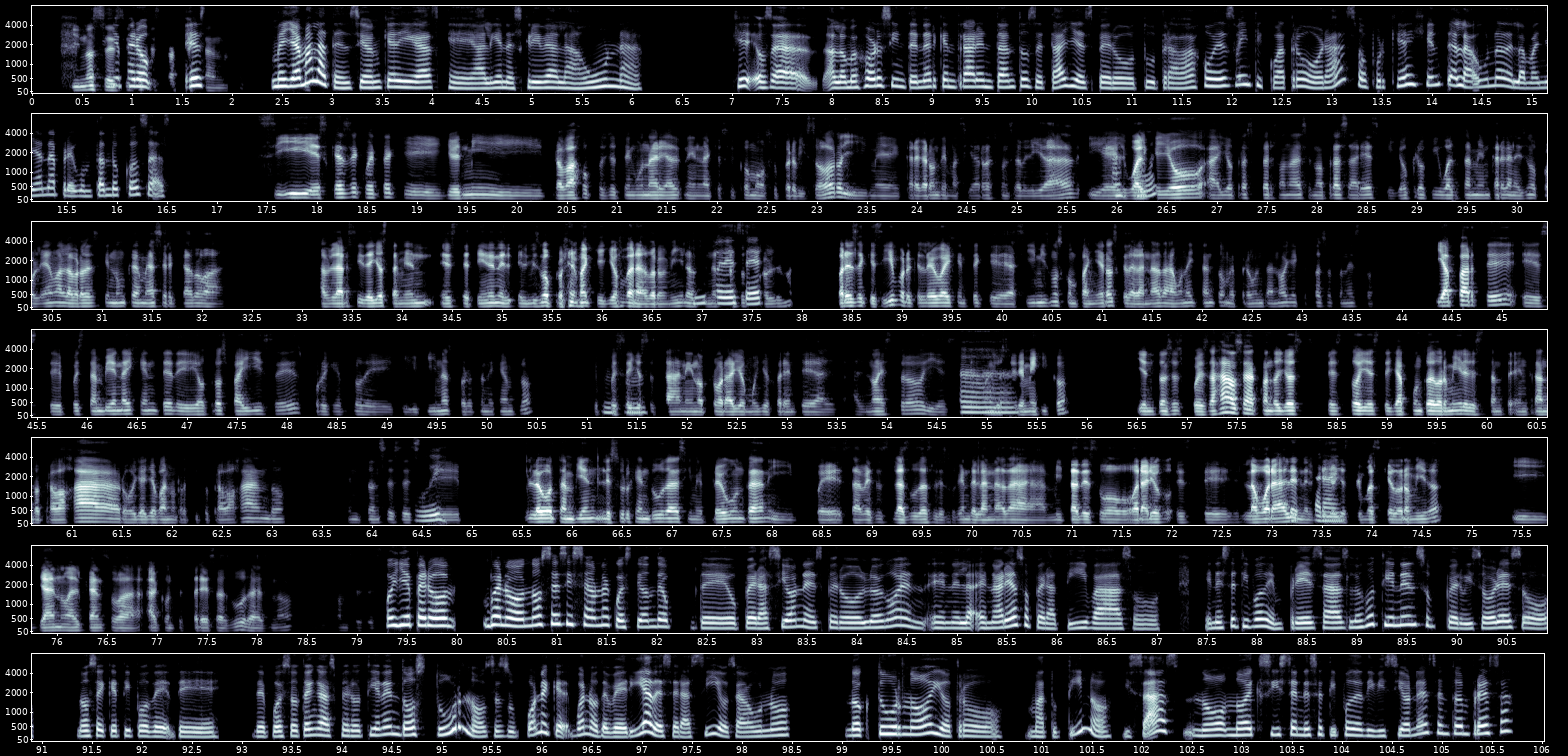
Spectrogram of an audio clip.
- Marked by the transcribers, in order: laughing while speaking: "problema que yo"; tapping; other background noise
- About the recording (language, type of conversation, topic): Spanish, advice, ¿Cómo puedo dejar de rumiar sobre el trabajo por la noche para conciliar el sueño?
